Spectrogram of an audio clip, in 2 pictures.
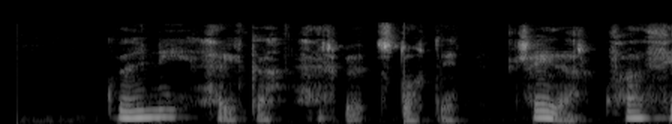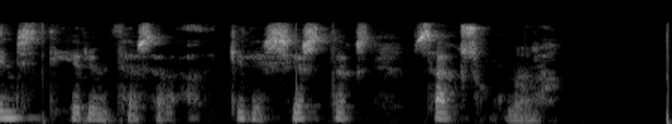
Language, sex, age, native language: Icelandic, female, 40-49, Icelandic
